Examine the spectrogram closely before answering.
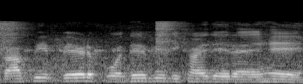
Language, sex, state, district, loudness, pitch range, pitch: Hindi, male, Gujarat, Gandhinagar, -16 LUFS, 125-150 Hz, 130 Hz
